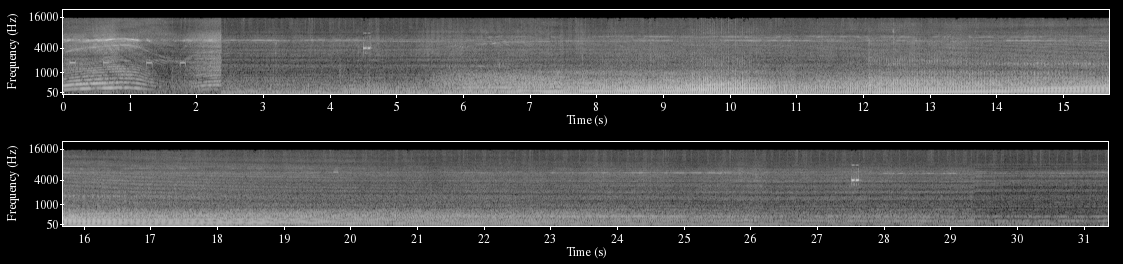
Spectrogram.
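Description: Cars driving past on a road: their engines swell as they approach, are loudest about ten seconds in, then fade slowly with a falling pitch as they pull away. A single short click comes near the end.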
